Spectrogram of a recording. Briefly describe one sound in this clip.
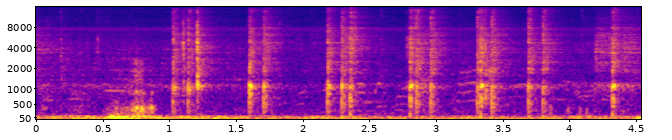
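A paintball marker fires in quick sharp pops.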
